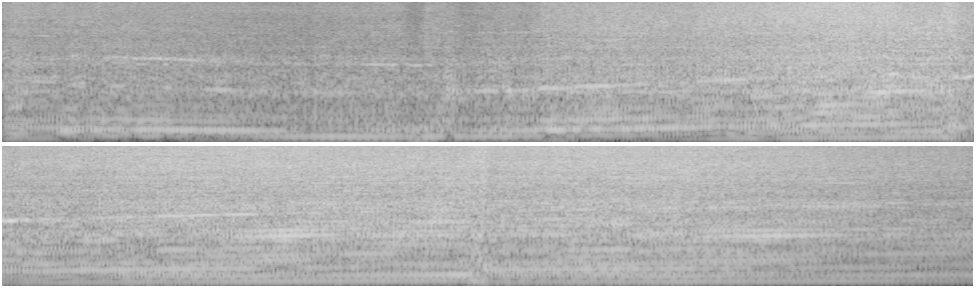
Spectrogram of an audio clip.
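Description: A racing car accelerates hard through its gears, the engine note climbing steadily and dropping at each upshift; a loud, continuous close-up roar with no talking.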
